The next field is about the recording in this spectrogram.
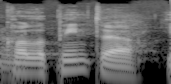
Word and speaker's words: Colapinto: Colapinto.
